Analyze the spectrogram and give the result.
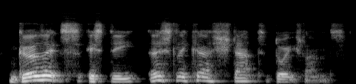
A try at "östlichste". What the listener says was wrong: Yeah, almost. You're missing out a st there. Görlitz ist die östlichste Stadt Deutschlands. Ist die östlichste. The reason why I'm emphasizing that is because östliche and östlichste means slightly different things.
